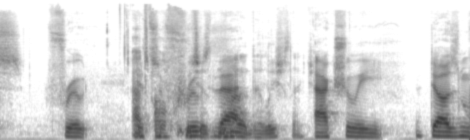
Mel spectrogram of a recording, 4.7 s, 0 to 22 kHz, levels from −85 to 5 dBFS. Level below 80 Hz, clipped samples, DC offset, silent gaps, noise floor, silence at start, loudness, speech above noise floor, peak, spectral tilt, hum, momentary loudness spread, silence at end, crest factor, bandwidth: -56 dBFS; under 0.1%; under 0.1%; none; -45 dBFS; 0 s; -24 LUFS; 22 dB; -6 dBFS; -6 dB/octave; none; 16 LU; 0 s; 18 dB; 19.5 kHz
